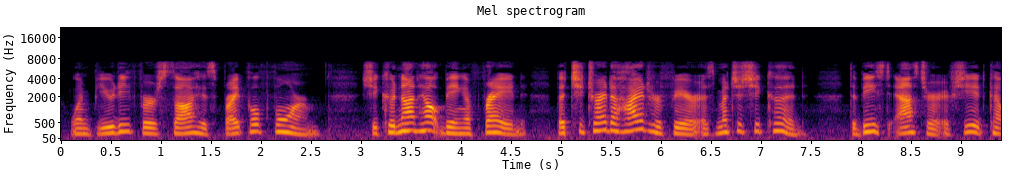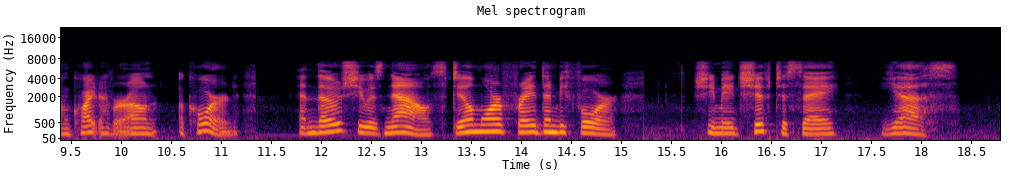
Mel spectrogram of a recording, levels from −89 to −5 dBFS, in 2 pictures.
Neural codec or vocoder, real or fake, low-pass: none; real; 7.2 kHz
